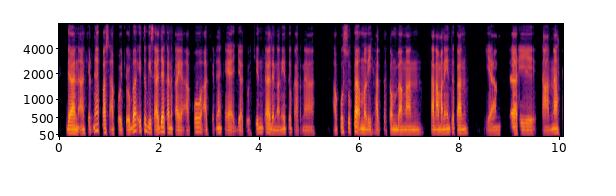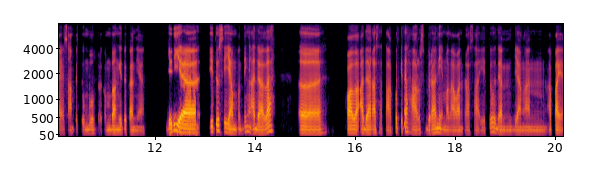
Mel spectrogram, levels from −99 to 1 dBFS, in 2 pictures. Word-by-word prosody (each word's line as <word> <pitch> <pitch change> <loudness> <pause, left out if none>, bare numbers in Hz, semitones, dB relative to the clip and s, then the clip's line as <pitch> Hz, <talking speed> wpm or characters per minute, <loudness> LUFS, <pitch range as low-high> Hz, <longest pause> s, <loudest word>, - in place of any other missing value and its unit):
Dan 95 -1 +5
akhirnya 95 - -3
pas 110 0 +1
aku 90 0 -5
coba, 140 +12 +1
itu 135 - -4
bisa 110 -3 0
aja 130 - +4
kan 110 -1 0
kayak 85 -2 -1
aku 120 +9 -3
akhirnya 95 +6 -5
kayak 85 -4 -3
jatuh 85 - -8
cinta 110 +1 -1
dengan 85 -1 -4
itu 105 +1 -5
karena, 80 -1 -9 0.4
aku 125 - -6
suka 120 -3 +3
melihat 95 -1 -1
perkembangan 90 -1 -2 0.2
tanaman 95 +1 +2
itu 110 +3 -4
kan, 95 0 +1 0.3
yang 80 0 -5 0.2
dari 85 0 0
tanah 90 +5 -1
kayak 90 -2 -9
sampai 85 - -8
tumbuh 90 +1 -7
berkembang 90 0 -3
gitu 90 0 -5
kan 85 -1 -2
ya. 80 0 -11 0.5
Jadi 160 - +4
ya, 105 -1 +11 0.2
itu 135 +3 +1
sih 120 -5 -2
yang 95 -2 +4
penting 120 +7 -7
adalah, 95 +6 +4 0.5
eee, 90 -1 +4 0.5
kalau 95 -1 +6
ada 95 -2 +1
rasa 95 +1 -2
takut, 85 -3 -7
kita - - -1
harus 90 +1 -4
berani 105 +3 0
melawan 85 -1 -4
rasa 85 0 -9
itu 115 +8 -5
dan 85 -1 -4
jangan 80 -1 -7
apa - - -2
90 Hz, 165 wpm, -25 LUFS, 85-100 Hz, 0.5 s, ya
